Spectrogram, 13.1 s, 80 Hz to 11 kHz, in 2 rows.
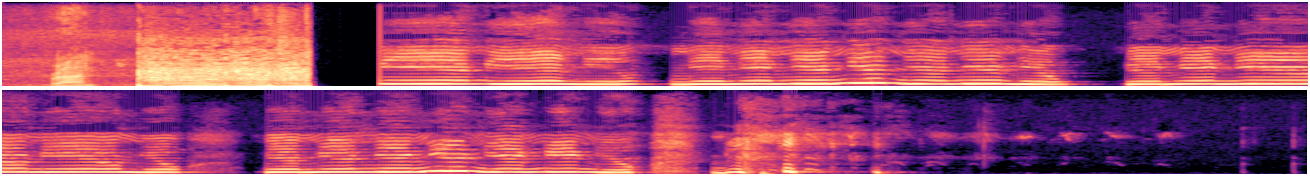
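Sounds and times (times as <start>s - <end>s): person humming wordless tune: 1.9s - 10.6s.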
